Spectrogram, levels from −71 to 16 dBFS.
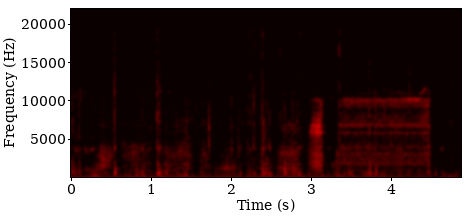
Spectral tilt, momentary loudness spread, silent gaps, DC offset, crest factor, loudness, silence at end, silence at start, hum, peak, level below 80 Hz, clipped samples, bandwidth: -1 dB/octave; 9 LU; none; under 0.1%; 26 dB; -47 LUFS; 0 s; 0 s; none; -24 dBFS; -64 dBFS; under 0.1%; over 20 kHz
